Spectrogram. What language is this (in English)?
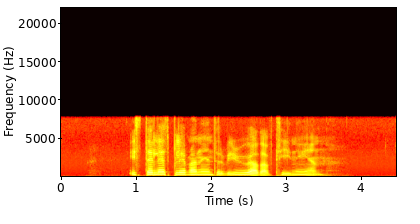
Swedish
